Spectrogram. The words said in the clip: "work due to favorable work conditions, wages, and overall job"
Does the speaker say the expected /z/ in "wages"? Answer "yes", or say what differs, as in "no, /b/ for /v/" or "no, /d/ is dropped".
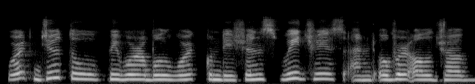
no, /s/ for /z/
